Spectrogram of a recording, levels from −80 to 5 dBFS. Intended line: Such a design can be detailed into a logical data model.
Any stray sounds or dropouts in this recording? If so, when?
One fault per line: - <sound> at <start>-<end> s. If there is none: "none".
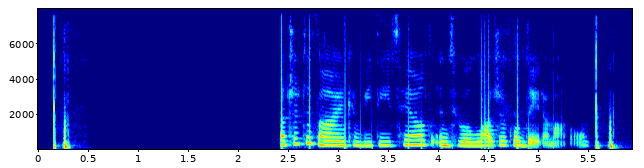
none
